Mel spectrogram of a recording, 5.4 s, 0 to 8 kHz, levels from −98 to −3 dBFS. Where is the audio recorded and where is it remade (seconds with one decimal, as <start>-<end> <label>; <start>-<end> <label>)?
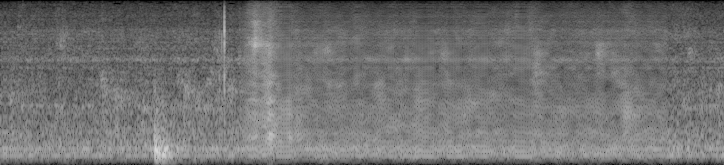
0.0-1.8 recorded; 1.8-5.0 remade; 5.0-5.4 recorded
